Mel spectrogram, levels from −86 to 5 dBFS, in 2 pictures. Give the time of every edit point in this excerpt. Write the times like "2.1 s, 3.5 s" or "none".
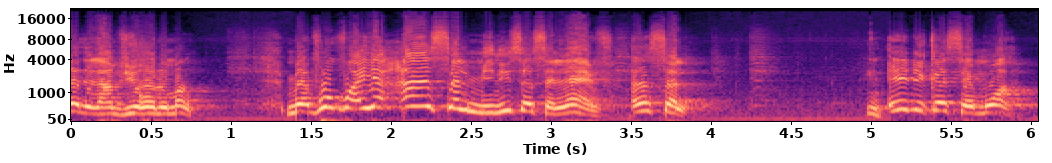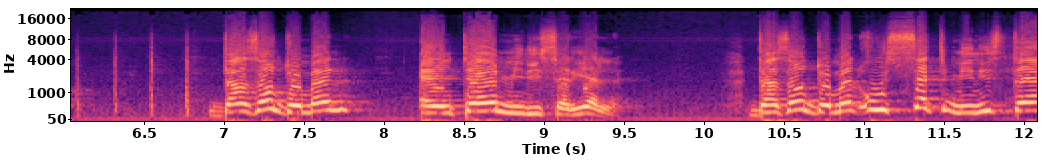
none

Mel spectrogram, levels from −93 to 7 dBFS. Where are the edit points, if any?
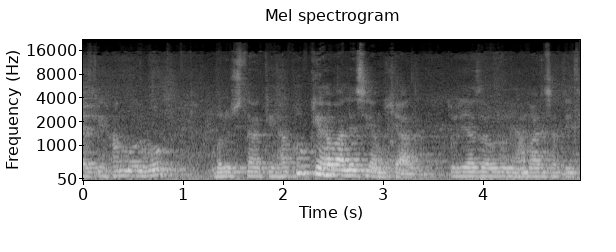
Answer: none

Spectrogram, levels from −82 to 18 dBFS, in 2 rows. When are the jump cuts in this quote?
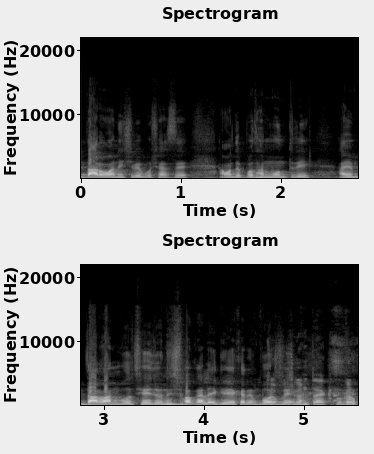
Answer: none

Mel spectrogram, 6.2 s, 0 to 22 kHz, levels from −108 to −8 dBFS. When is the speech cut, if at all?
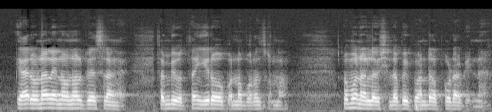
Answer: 1.9 s

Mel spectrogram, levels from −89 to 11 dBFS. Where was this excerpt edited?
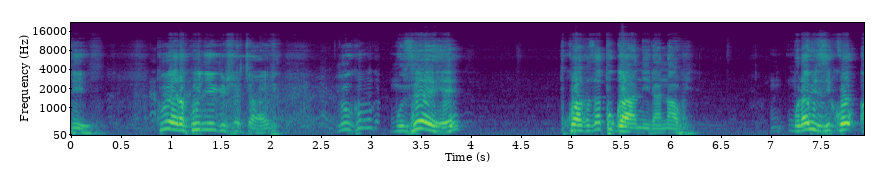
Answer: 2.8 s

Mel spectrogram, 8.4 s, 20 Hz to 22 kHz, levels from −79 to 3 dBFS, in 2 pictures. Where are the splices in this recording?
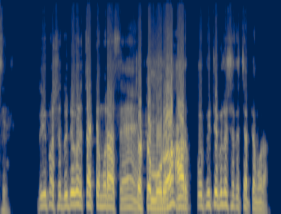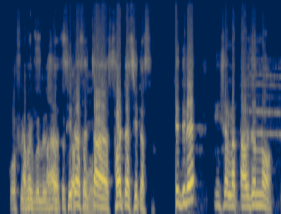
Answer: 6.8 s

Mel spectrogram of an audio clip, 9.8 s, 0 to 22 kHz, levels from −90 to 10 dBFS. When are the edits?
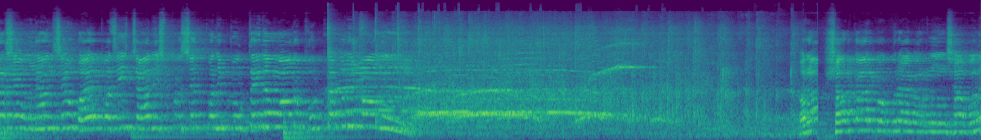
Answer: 8.2 s

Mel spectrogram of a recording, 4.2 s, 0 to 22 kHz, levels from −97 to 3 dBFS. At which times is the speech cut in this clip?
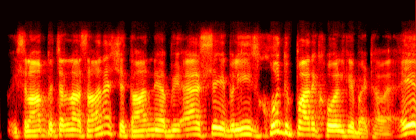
none

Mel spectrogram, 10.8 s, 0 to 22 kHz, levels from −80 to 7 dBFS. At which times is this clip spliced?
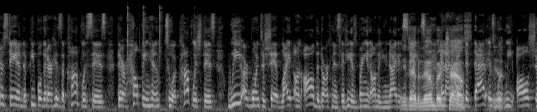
none

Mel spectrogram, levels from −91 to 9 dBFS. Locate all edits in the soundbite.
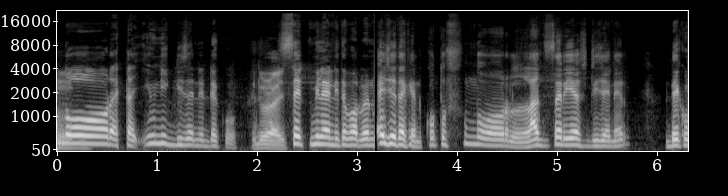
3.2 s

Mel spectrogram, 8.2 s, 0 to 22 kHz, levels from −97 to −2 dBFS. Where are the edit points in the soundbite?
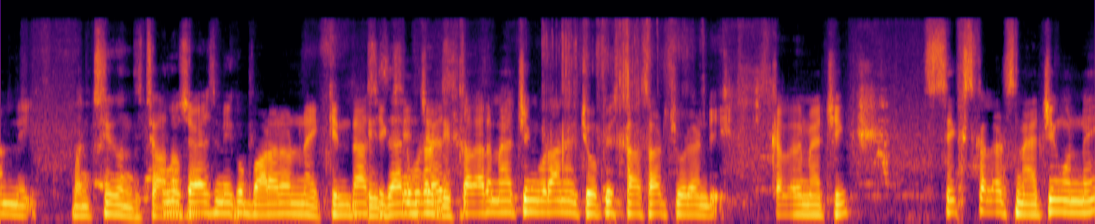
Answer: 3.4 s

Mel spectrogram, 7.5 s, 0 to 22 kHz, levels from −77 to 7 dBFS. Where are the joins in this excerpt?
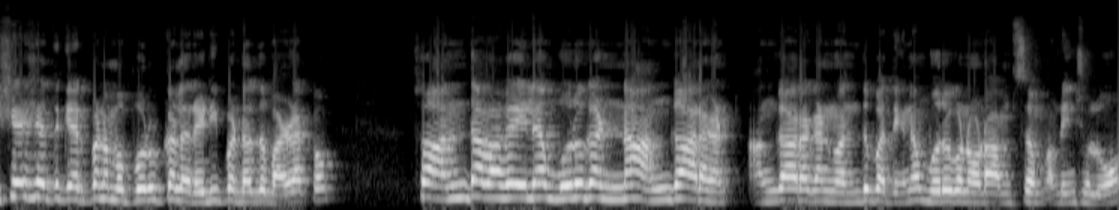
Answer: none

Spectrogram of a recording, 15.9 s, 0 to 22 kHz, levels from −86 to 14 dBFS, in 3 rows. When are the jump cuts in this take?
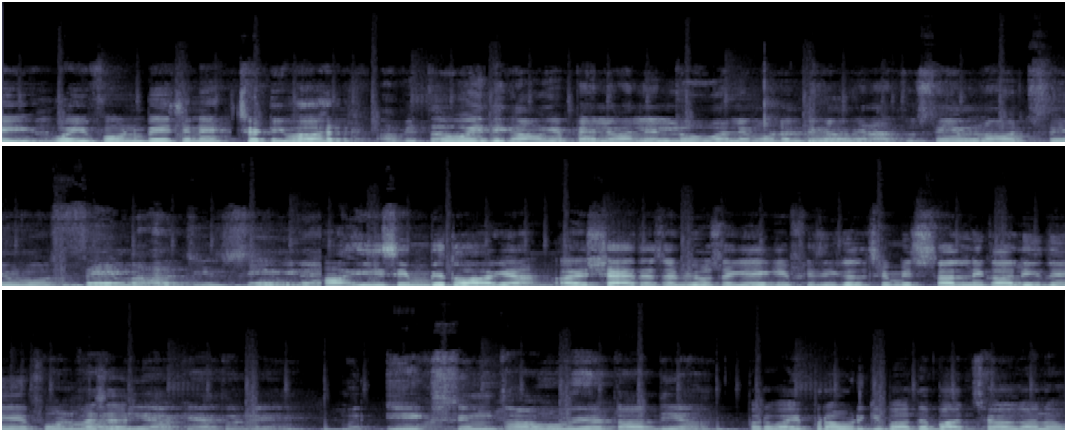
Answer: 6.9 s, 14.3 s

